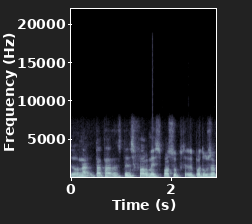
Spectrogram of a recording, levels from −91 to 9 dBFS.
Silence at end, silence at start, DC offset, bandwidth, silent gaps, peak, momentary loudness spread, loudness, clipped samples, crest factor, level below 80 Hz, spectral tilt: 0 s; 0 s; under 0.1%; 7.8 kHz; none; -2 dBFS; 4 LU; -20 LUFS; under 0.1%; 16 dB; -60 dBFS; -7.5 dB/octave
